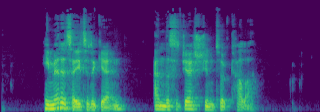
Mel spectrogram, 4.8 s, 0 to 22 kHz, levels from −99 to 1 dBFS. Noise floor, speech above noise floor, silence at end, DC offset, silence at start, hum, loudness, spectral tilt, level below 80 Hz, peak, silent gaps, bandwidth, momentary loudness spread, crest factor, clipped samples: -71 dBFS; 54 dB; 1 s; under 0.1%; 0.65 s; none; -17 LUFS; -5.5 dB/octave; -52 dBFS; -2 dBFS; none; 13 kHz; 13 LU; 18 dB; under 0.1%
